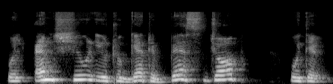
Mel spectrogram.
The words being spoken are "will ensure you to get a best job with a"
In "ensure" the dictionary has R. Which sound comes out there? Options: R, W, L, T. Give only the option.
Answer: L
